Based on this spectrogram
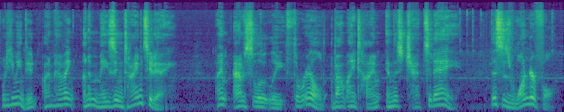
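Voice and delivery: high, sarcastic overjoyed voice; sarcastic cheer. Acted. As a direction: gush with fake delight.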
